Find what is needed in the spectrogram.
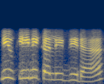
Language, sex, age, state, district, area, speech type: Kannada, female, 18-30, Karnataka, Dakshina Kannada, rural, conversation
